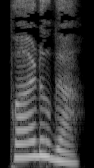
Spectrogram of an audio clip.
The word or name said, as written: ಪಟುಕ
